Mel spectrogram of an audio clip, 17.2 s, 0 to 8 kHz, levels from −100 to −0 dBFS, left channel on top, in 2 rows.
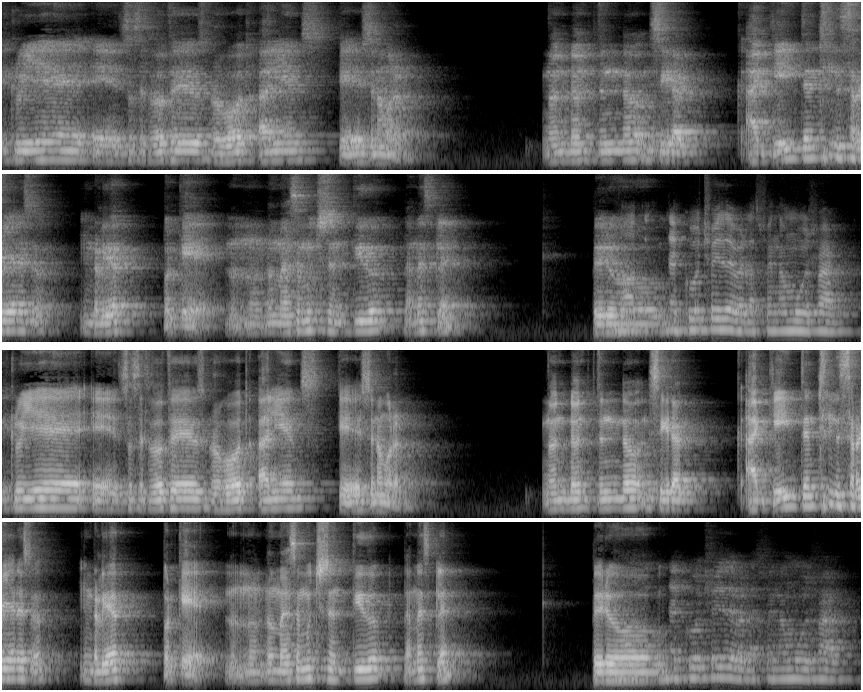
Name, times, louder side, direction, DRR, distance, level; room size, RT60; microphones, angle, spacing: voice 1, 0.0-4.1 5.4-6.8 7.4-9.0 9.4-9.8 10.2-13.1 14.5-15.3, right 5 dB, 80° right, 7 dB, 0.4 m, -30 dB
voice 2, 15.3-17.0, left 4 dB, 80° left, 6 dB, 0.4 m, -38 dB
4.6 x 2.6 x 3.1 m, 0.80 s
head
